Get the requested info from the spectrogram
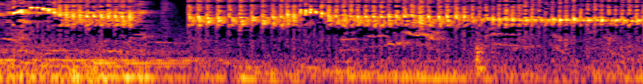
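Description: Greater green leafbird (cucak ijo) singing a fast, continuous, high-pitched chattering song, with a short break about two seconds in. The song runs on like a lovebird's non-stop chatter, which it mimics.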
